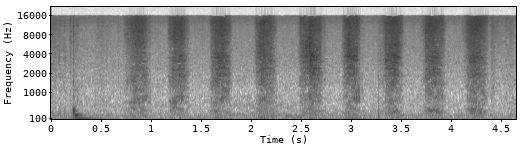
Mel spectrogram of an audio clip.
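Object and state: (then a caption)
Dusty foam sponge being brushed. A white plastic spoolie brush scrapes across a grey porous foam sponge block, shedding dust from it. After a brief low thump at the start, nine steady, evenly spaced scratchy strokes follow, each a soft bright rasp of brushing against foam.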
